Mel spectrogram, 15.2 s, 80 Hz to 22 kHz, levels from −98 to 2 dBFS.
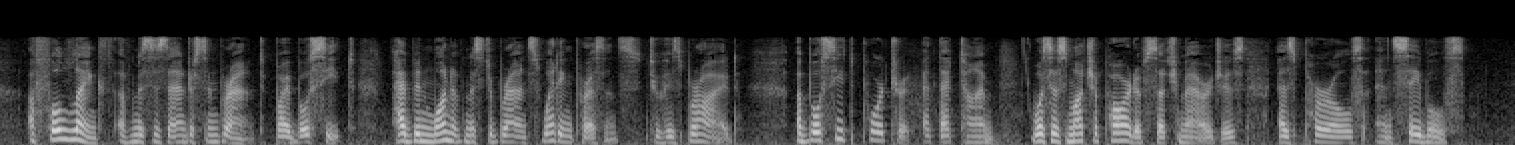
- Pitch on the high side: No, medium, 180 Hz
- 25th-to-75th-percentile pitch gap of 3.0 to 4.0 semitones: Yes, average, 3.5 semitones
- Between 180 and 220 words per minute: No, average, 150 wpm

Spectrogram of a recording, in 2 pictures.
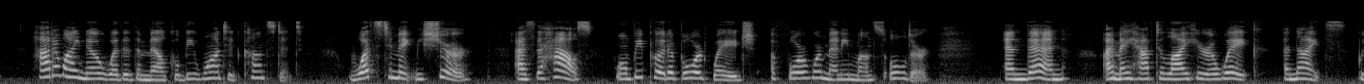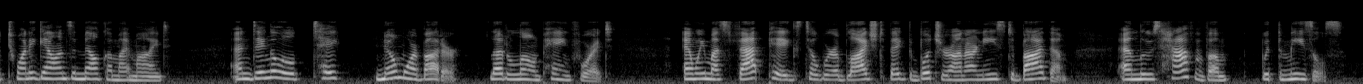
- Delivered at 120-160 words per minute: No, average, 185 wpm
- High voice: Yes, high, 245 Hz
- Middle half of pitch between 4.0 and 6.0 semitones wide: No, average, 3.1 semitones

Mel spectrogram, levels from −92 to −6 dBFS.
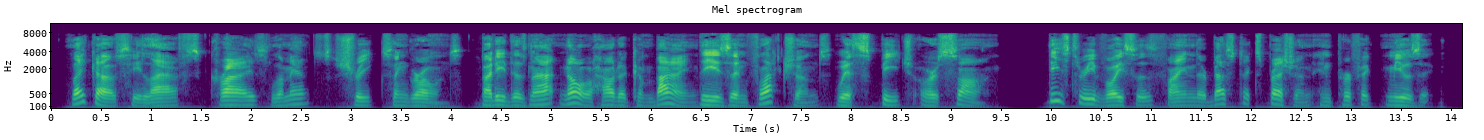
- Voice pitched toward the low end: Yes, low, 125 Hz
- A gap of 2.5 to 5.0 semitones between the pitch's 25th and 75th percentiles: Yes, average, 3.2 semitones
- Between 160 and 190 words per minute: No, average, 140 wpm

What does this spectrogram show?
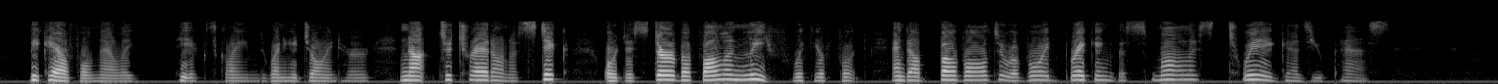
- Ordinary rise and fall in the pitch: No, wide, 5.8 semitones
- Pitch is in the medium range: Yes, medium, 160 Hz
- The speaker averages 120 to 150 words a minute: Yes, average, 140 wpm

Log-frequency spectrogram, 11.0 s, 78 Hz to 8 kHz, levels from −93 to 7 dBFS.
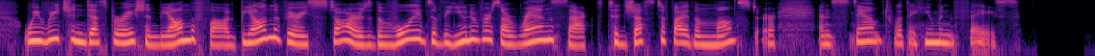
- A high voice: Yes, high, 245 Hz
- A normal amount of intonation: Yes, average, 4.5 semitones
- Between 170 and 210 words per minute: No, average, 155 wpm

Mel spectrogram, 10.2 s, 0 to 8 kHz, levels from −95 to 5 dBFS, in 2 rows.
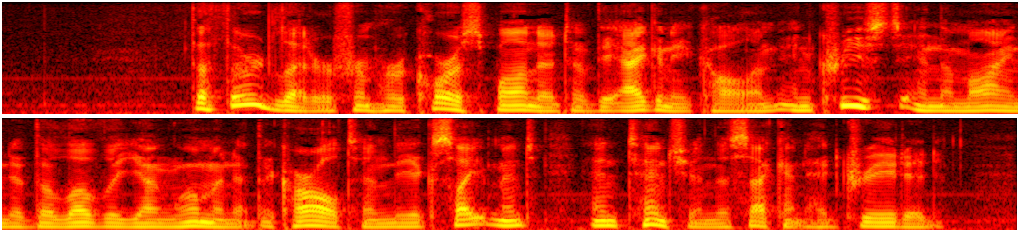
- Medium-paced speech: Yes, average, 175 wpm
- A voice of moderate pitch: No, low, 105 Hz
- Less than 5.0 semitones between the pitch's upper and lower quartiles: Yes, average, 3.8 semitones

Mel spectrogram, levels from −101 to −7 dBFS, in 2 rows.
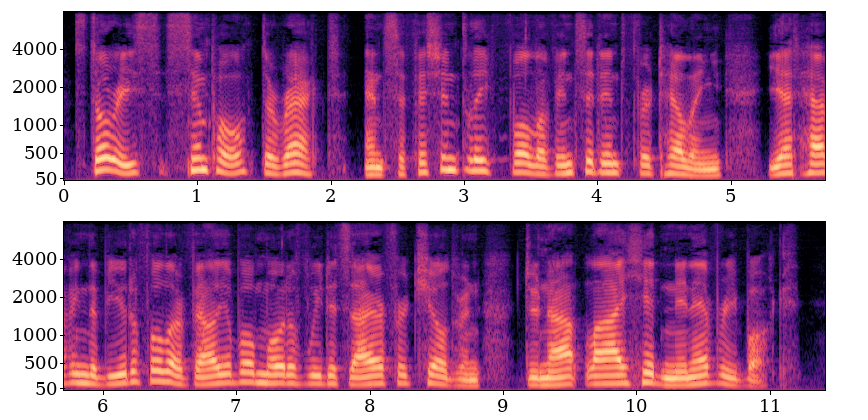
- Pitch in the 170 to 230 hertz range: No, medium, 145 Hz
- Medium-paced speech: Yes, average, 145 wpm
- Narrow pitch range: No, average, 3.3 semitones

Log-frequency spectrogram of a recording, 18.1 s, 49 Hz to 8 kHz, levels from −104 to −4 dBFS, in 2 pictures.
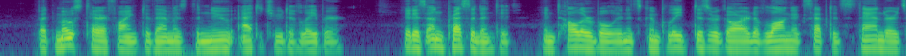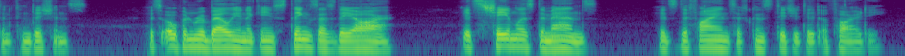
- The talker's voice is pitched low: Yes, low, 100 Hz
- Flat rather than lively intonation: Yes, narrow, 2.0 semitones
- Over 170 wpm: No, slow, 135 wpm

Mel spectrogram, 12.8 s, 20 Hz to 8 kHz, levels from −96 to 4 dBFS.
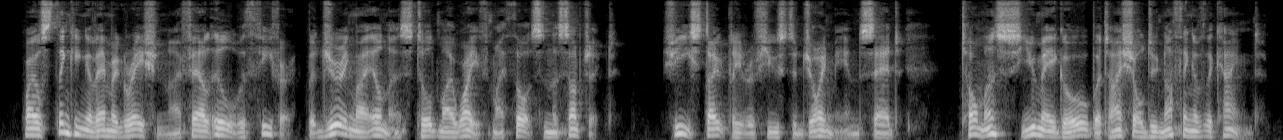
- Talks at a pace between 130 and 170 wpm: No, average, 190 wpm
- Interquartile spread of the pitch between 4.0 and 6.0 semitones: Yes, wide, 5.4 semitones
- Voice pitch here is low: Yes, low, 115 Hz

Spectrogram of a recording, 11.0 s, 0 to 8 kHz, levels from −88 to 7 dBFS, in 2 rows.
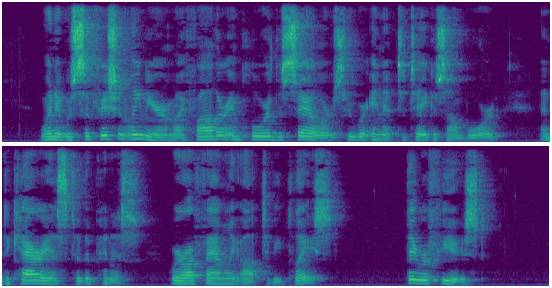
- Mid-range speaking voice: Yes, medium, 160 Hz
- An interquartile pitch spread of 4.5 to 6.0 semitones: No, average, 2.9 semitones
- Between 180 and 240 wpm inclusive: Yes, average, 190 wpm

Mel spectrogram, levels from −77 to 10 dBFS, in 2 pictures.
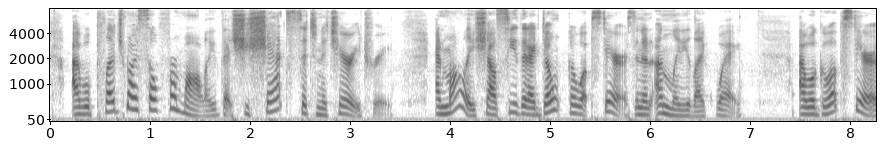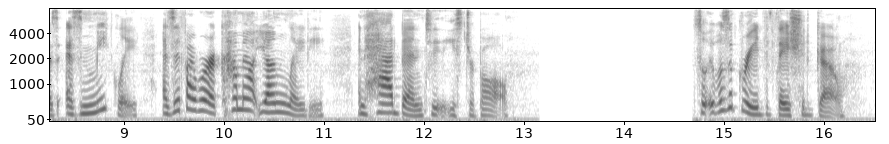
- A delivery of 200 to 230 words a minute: Yes, fast, 205 wpm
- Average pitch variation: No, wide, 7.2 semitones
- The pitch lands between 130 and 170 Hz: No, high, 205 Hz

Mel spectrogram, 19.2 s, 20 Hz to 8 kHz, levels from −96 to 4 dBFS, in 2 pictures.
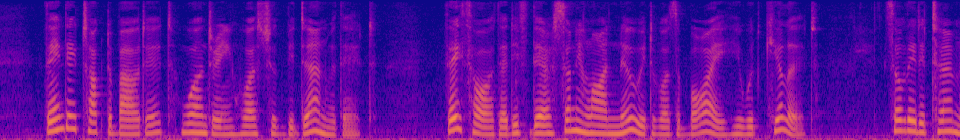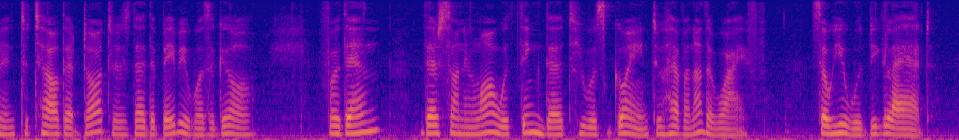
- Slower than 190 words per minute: No, average, 195 wpm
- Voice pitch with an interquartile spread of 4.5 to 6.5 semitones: No, average, 3.6 semitones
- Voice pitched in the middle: Yes, medium, 165 Hz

